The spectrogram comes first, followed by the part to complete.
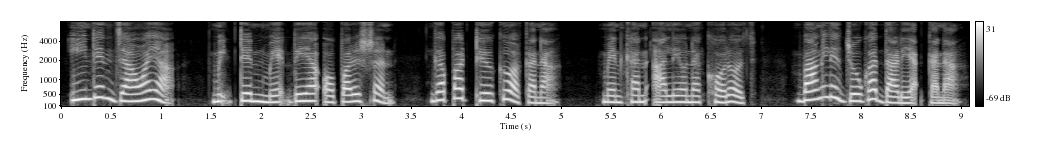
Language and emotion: Santali, sad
